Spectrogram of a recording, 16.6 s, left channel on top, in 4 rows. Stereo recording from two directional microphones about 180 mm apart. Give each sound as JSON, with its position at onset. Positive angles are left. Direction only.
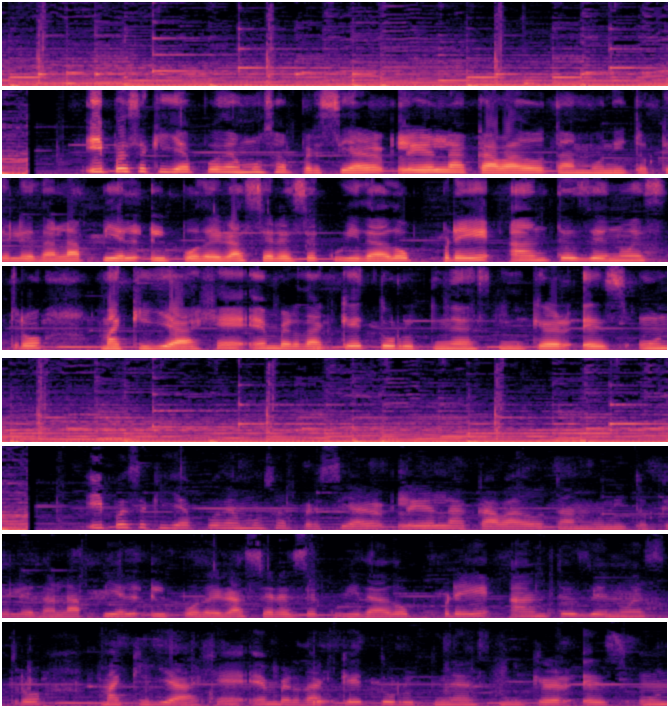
{"t": 4.7, "sound": "speech", "side_deg": 40}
